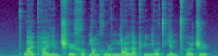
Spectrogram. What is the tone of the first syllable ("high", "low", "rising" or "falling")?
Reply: falling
